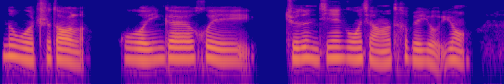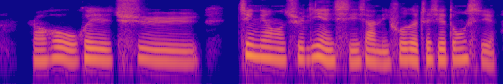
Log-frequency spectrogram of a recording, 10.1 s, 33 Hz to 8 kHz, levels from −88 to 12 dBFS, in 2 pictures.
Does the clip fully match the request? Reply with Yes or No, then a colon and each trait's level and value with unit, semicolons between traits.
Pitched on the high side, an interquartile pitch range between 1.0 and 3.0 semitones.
No: medium, 170 Hz; narrow, 2.4 semitones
